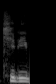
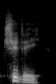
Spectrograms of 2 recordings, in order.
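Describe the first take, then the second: First: The word begins with a k sound. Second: The word begins with a ch sound. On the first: "kiddie is the way I say it" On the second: "People saying it's pronounced Chiddy"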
